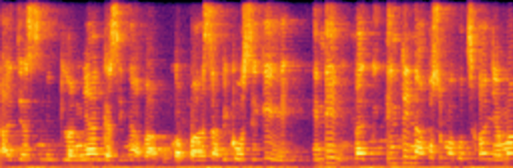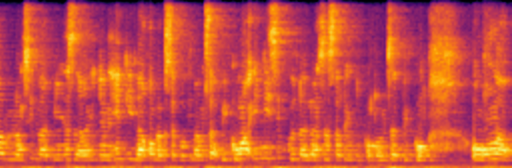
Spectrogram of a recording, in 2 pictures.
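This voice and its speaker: Deferential woman worker abroad: bright, slightly high voice, quick delivery, echoey room sound. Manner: deferential, ends nearly every phrase with a polite address. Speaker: overseas worker seeking help. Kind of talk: call-in interview.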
